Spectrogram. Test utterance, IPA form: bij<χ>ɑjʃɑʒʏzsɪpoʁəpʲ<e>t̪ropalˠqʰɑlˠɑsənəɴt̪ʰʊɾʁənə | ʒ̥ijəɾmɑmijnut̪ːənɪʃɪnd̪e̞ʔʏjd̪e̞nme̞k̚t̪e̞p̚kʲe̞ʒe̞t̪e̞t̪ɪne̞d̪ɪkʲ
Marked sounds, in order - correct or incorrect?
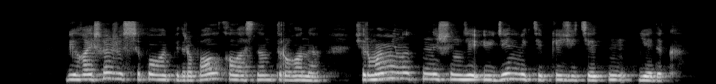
incorrect, correct

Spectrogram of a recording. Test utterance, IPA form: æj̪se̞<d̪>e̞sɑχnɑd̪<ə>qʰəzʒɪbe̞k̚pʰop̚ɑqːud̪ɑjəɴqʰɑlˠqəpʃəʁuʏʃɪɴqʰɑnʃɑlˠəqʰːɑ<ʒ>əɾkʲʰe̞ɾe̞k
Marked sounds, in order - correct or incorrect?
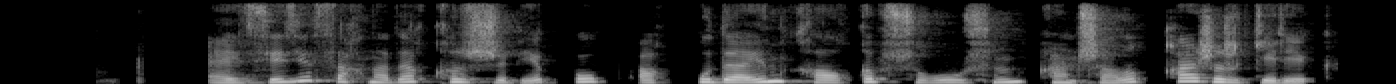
correct, incorrect, correct

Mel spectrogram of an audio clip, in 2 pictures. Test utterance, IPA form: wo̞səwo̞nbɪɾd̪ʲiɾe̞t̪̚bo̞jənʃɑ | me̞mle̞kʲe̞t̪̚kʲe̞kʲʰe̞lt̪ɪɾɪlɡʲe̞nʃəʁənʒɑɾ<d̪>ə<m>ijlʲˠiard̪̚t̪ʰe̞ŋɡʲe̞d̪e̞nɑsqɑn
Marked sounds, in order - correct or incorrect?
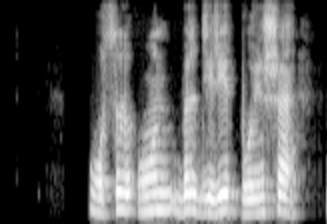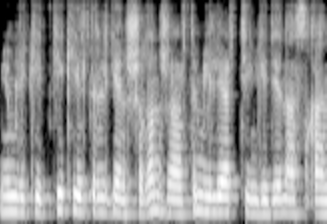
incorrect, correct

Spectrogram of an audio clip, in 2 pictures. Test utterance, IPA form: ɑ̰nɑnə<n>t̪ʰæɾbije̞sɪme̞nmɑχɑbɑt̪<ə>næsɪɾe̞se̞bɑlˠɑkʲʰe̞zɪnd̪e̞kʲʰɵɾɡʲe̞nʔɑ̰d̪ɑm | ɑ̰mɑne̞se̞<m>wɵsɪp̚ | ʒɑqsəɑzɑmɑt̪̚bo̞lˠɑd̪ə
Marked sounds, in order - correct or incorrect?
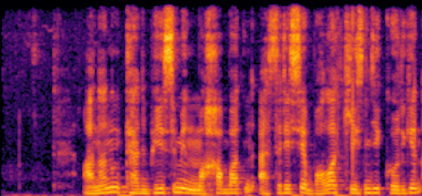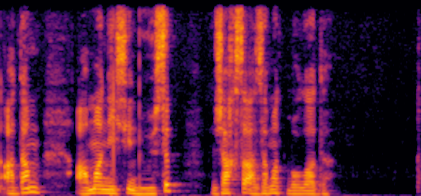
incorrect, correct, incorrect

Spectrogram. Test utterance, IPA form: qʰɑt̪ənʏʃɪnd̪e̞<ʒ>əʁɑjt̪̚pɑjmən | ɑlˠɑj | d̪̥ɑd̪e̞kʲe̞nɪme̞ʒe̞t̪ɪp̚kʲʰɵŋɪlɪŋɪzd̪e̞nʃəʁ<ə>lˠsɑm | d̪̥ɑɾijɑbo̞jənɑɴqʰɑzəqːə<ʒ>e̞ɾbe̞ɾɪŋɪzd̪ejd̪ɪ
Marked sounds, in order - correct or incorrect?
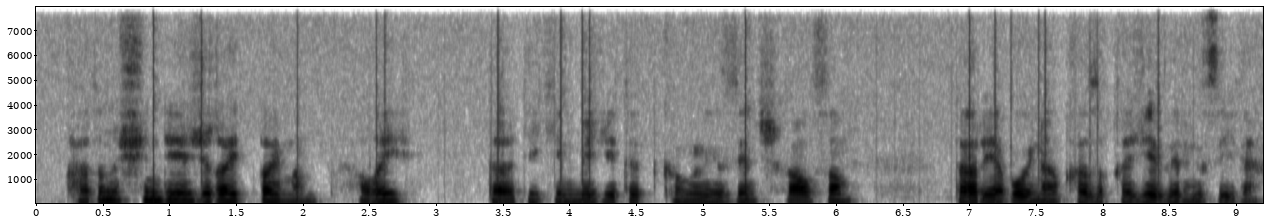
correct, incorrect, correct

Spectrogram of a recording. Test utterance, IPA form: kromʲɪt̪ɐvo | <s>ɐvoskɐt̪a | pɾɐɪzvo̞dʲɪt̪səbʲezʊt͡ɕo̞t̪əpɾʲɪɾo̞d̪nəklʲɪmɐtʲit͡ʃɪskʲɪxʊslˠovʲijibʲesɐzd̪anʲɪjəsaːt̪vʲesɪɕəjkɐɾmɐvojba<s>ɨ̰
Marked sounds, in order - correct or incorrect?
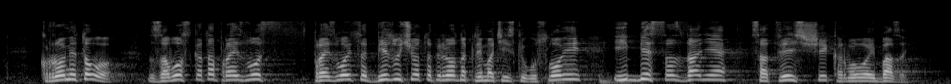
incorrect, incorrect

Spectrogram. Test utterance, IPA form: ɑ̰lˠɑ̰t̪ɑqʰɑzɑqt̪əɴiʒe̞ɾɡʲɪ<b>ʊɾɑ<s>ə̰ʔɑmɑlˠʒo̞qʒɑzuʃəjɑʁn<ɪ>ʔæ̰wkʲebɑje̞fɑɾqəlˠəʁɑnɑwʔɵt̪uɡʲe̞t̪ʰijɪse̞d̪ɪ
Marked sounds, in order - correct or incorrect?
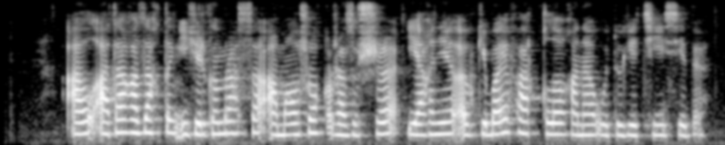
incorrect, correct, incorrect

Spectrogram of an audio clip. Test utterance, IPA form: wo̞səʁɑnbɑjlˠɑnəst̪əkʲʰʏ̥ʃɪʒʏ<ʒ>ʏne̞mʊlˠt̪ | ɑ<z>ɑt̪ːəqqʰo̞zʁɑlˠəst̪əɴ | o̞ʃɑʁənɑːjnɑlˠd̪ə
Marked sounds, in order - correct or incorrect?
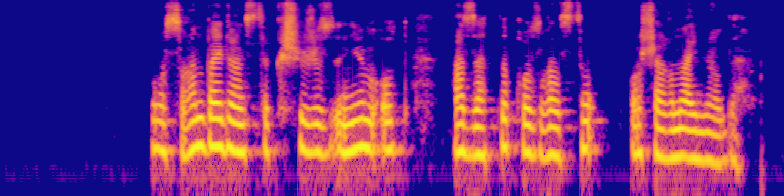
incorrect, correct

